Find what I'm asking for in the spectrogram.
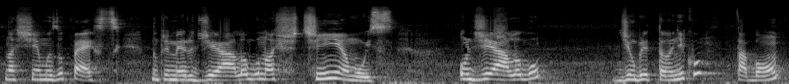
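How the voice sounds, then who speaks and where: A woman teacher with a fairly high voice gives a televised English lesson. She talks in a friendly way, keeps checking in with her students, and slows down to model each phrase carefully. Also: slight background noise. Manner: friendly, checks in constantly with short tags.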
